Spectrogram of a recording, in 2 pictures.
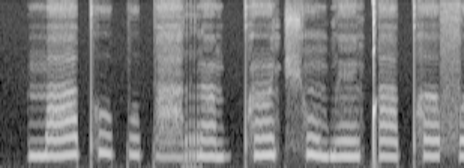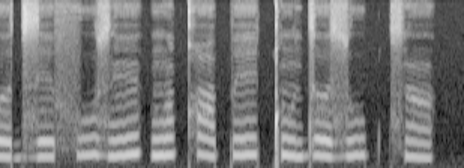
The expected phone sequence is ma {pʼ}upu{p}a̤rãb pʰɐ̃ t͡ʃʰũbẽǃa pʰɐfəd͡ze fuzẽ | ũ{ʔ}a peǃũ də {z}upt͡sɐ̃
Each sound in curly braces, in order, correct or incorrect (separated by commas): incorrect, correct, incorrect, correct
